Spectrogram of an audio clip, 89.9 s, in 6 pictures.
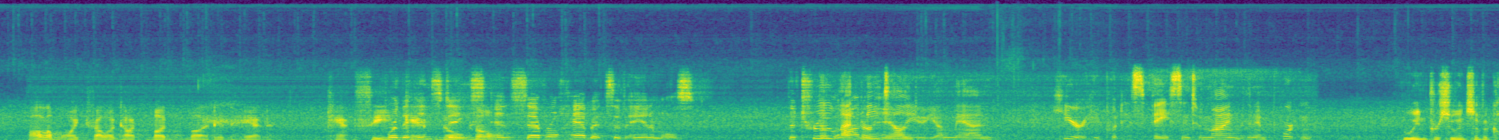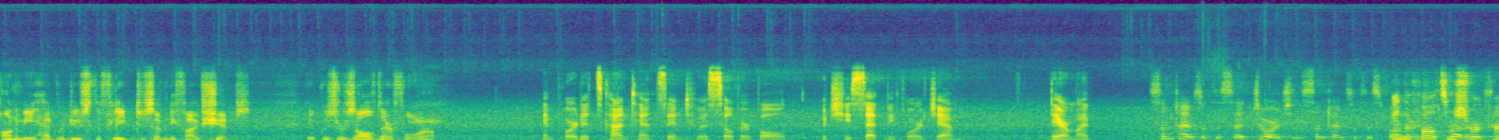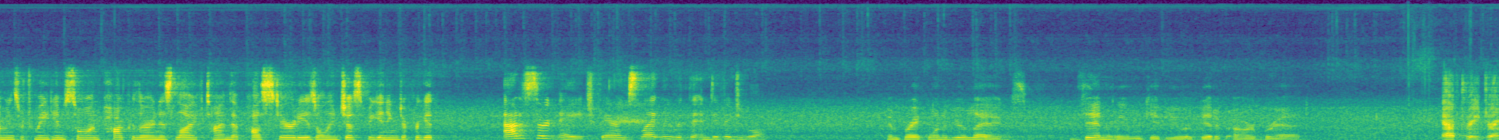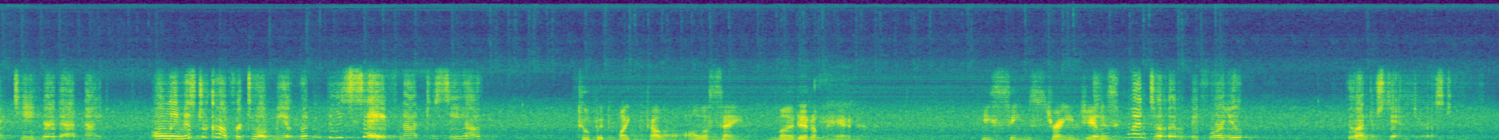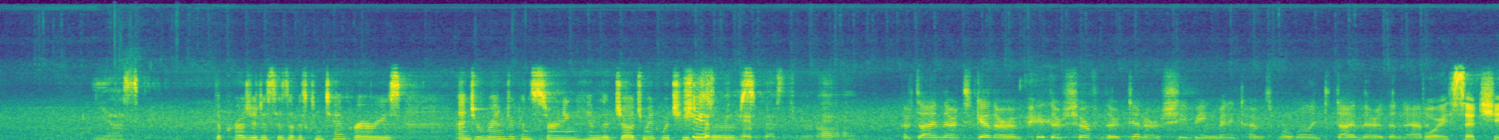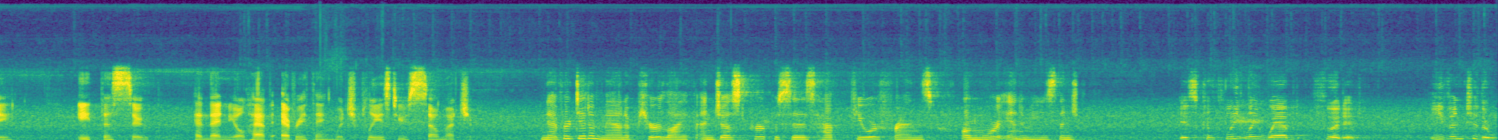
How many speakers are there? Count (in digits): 10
